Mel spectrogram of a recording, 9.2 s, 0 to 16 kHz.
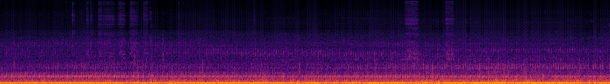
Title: Weird noise coming from bmw going over bumps . Help! #automobile #suspensionsystem #help #f36 #b46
